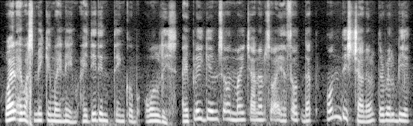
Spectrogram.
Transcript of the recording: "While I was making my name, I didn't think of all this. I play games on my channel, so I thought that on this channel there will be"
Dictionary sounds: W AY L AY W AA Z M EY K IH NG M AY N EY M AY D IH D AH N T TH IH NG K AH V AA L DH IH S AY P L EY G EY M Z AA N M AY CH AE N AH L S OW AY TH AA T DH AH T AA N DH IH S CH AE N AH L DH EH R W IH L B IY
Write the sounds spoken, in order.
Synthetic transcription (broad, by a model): W AY L AY W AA S M EY K IH NG M AY N EY M AY D IH D AH N T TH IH NG K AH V AA L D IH S AY P L EY G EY M S AA N M AY CH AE N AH L S OW AY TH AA T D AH T AA N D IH S CH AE N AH L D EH R W IH L B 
